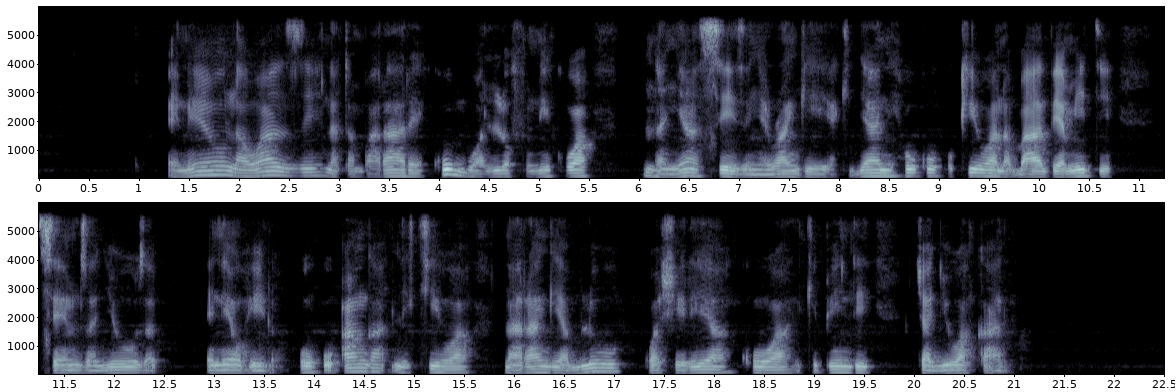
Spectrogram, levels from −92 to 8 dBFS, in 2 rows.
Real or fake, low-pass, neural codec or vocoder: real; 5.4 kHz; none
